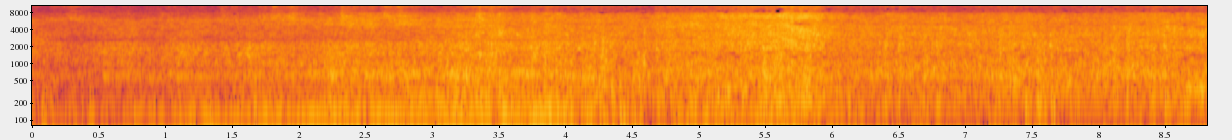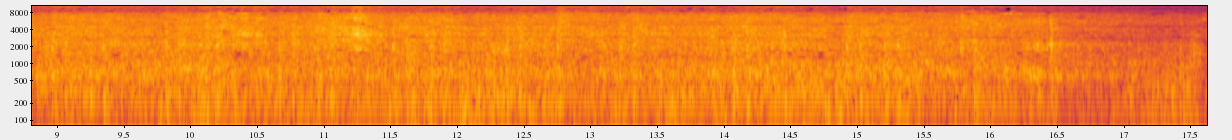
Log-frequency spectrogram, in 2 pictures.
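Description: Diesel-hauled express train running through a station at speed. The locomotive's engine swells and goes by in the first few seconds, then a long rake of coaches rushes and clatters past on the rails.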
